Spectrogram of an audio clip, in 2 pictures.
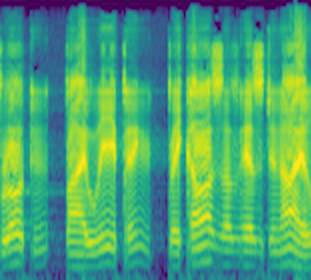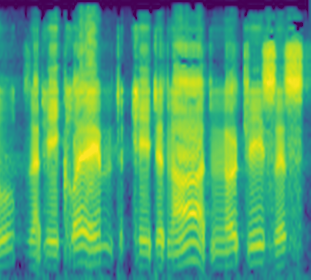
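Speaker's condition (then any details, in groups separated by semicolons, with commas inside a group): Cerebral palsy, speech-generating device; never walked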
